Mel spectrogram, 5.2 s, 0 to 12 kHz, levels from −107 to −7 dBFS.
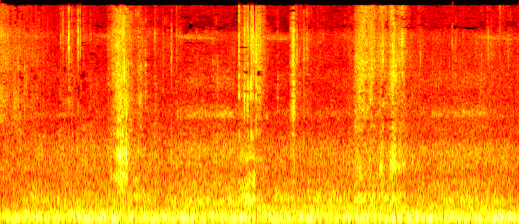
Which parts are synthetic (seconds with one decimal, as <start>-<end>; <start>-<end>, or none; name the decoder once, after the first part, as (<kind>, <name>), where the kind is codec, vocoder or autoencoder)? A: none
